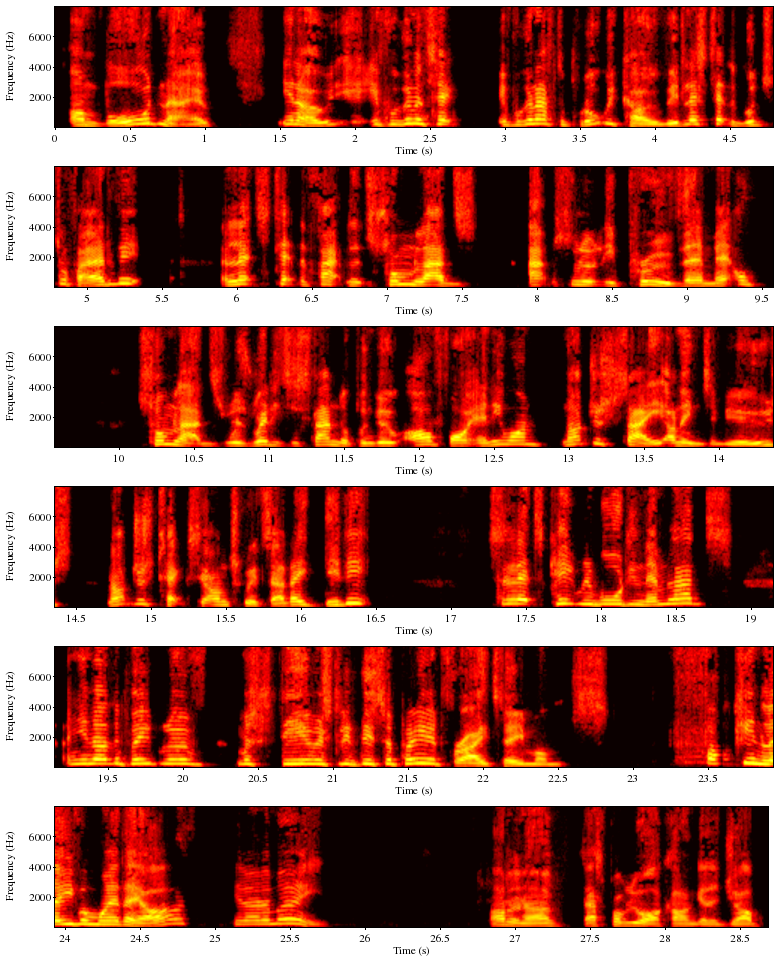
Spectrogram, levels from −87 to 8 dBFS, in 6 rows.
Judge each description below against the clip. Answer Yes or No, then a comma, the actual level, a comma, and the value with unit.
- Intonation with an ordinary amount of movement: No, wide, 5.7 semitones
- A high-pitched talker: Yes, high, 240 Hz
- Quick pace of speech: Yes, fast, 225 wpm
